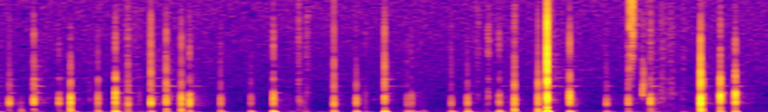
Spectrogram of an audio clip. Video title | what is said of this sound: Roleplay ASMR: RILASSATI con FORBICI, TAPPING e BRUSHING! 🤤 | è un tapping abbastanza particolare perché ha qualche richiamo stranamente metallico come nota di fondo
